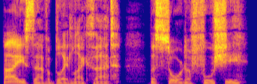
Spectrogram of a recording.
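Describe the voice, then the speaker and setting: An actor playing a good-natured young sword-wielding hero in a video game, with a husky voice. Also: male voice, low-pitched, animated, normal speed, a bit bright, dry recording. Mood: easygoing.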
